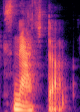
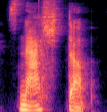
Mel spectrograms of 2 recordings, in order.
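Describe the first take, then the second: First: A clear ch sound links into up. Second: An sh sound links into up. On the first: The speaker calls it right. "the remaining ch sound still has to be distinctly pronounced" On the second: The speaker calls it wrong. "They'll say snatched up, snatched up. It's all wrong"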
